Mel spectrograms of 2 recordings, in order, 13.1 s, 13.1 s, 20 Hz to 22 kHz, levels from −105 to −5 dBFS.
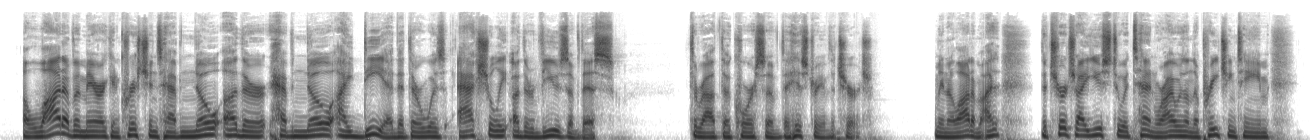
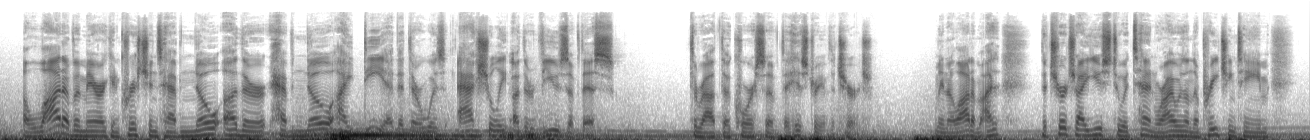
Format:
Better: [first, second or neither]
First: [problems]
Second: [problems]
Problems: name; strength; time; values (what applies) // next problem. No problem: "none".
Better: first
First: none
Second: low rumble; loud; throughout; 3 dB below the speech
